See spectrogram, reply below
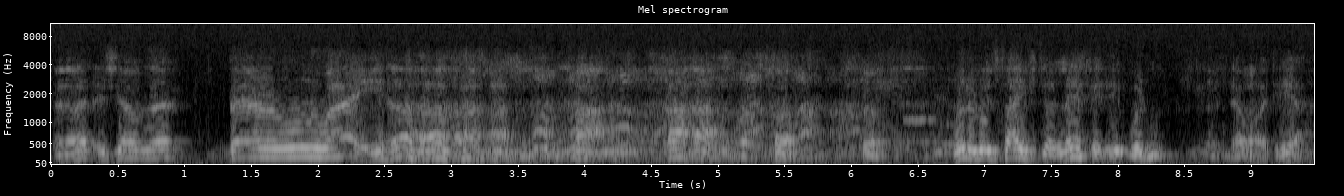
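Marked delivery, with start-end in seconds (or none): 2.6-6.7 long rolling laugh, higher. Real, not acted. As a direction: laugh it off heartily. Laughs about the thieving street.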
